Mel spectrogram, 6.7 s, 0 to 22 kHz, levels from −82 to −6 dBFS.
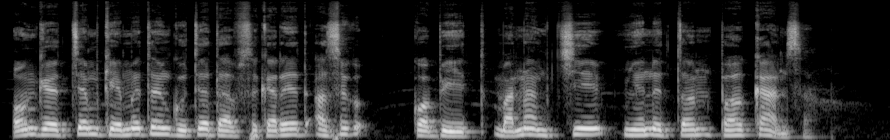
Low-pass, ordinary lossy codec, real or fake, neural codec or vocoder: none; none; real; none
